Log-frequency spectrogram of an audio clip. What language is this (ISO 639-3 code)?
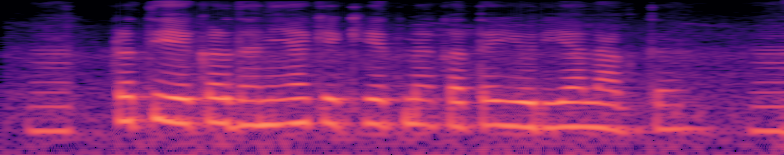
mai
